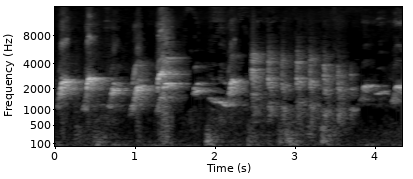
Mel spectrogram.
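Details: Indian ringneck parakeet song of whistles, chatter and clicking, meant to prompt singing and mating: bright stepped whistles sliding up and down in quick succession, then a steady run of sharp chirped clicks about once a second, ending on two level whistles.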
